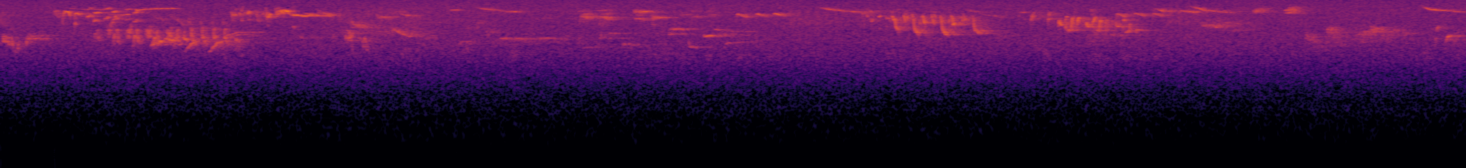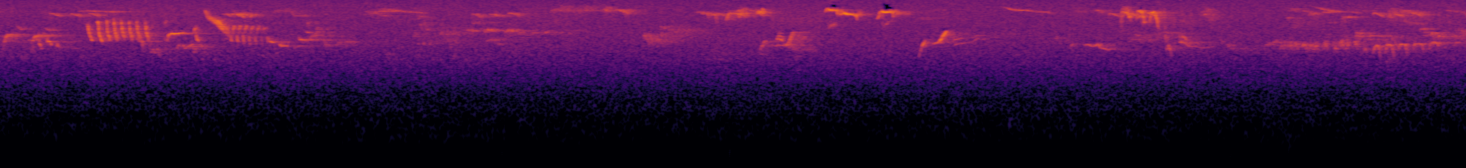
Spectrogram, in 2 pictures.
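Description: Songbirds chirping and twittering: many short, high calls and trills overlapping throughout, over a soft steady hiss.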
